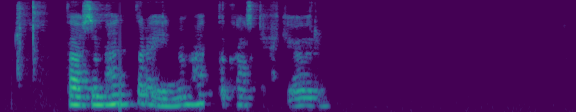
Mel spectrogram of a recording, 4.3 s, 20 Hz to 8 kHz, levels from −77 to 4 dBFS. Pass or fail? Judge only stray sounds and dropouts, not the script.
pass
